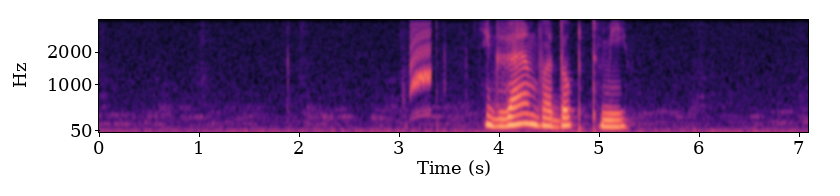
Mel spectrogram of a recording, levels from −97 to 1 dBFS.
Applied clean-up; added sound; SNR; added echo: none; Alarm; 11 dB; none.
